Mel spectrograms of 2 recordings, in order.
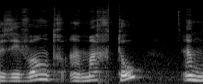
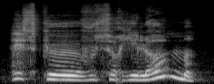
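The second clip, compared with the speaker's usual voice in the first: raised, shuddering exclamation; 6 dB louder than usual. A peasant, eyeing a newcomer up and down, suddenly asks him: crying out with a shudder. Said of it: "il s'écria avec une sorte de frémissement".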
